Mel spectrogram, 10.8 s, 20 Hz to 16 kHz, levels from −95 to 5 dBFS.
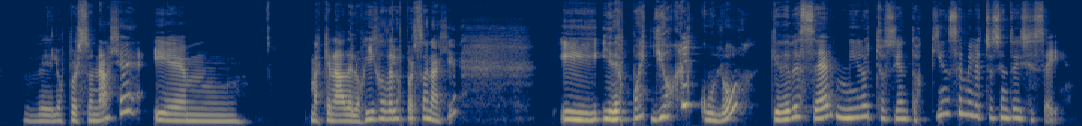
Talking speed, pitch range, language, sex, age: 115 wpm, 180-255 Hz, Spanish, female, 20-39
